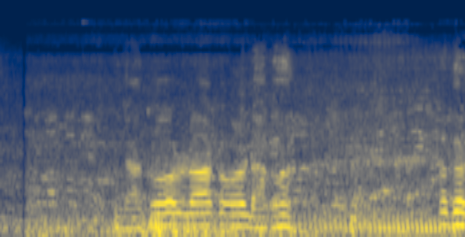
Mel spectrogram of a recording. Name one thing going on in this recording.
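A crowd of people chatters in a busy street.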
